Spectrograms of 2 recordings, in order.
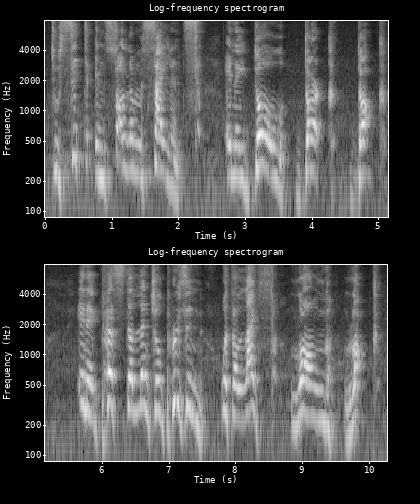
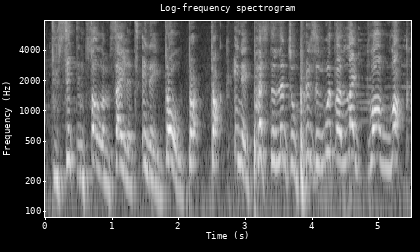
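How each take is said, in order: First: It is said at a moderate pace. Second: It is said as fast as possible.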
